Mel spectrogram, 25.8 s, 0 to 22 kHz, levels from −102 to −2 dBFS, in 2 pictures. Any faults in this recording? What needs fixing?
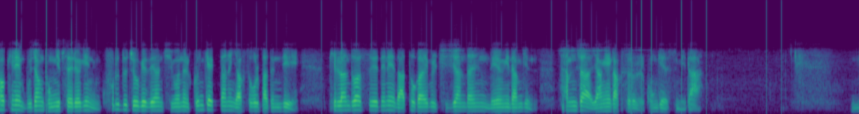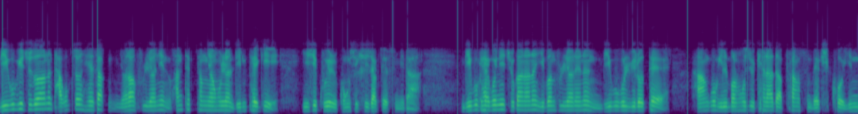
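There are word clock ticks all the way through, from 0.17 s to 25.75 s: a steady run of sharp little clicks roughly every 70 ms, some louder than others. The receiver's clock is drifting a few hundred ppm off the sender's, so each time the two slip past each other a single sample gets dropped or doubled. To prevent it, slave the receiving device to the incoming digital clock, or run both from a shared word clock.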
